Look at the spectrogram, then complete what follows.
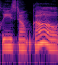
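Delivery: mock tearful, crying, begging voice. Retelling own past words from early marriage, retelling a crying plea. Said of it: "it's like crying, begging".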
